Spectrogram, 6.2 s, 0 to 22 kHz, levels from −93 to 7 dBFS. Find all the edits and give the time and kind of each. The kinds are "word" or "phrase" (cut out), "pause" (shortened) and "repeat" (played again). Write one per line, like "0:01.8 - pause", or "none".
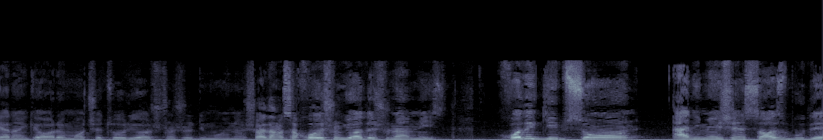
none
